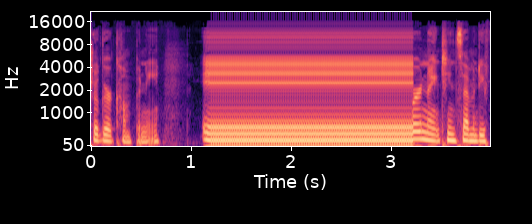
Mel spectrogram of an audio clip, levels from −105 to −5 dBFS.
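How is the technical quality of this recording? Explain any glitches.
The recording has one serious glitch, a system hang loop from 1.20 s to 3.22 s. Something froze while the audio hardware kept replaying the same 23.2 ms chunk dozens of times, which fits a 1024-sample ring buffer. At 43.1 Hz that comes across as a steady, droning buzz.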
